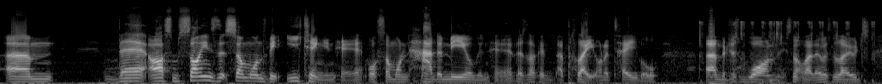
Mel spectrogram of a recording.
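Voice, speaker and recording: A man running a tabletop game as game master, describing scenes in a halting, laughing way. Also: mid-range voice, fairly even intonation, sharp tone, a little hiss or hum.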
